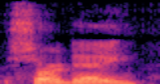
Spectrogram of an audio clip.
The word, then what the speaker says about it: Sade: what check that out Sade the original where they had to put the you know the pronunciation sharda so that's a really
